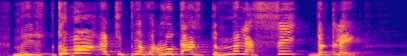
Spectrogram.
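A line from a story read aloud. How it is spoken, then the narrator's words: Roaring, pounding the table. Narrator (French): rugit l'oncle Vernon en martelant la table de son poing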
